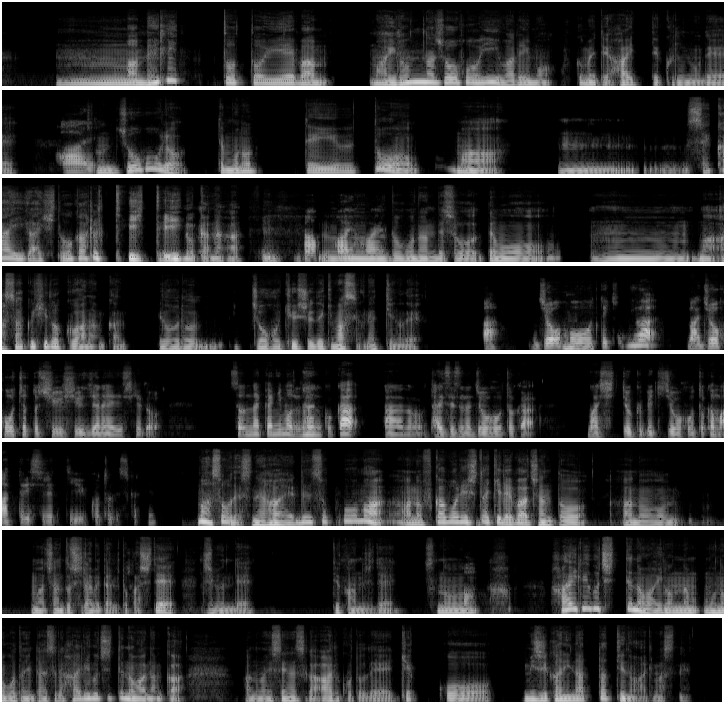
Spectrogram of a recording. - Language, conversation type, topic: Japanese, podcast, SNSと気分の関係をどう捉えていますか？
- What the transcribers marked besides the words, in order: other background noise; laughing while speaking: "広がるって言っていいのかな"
